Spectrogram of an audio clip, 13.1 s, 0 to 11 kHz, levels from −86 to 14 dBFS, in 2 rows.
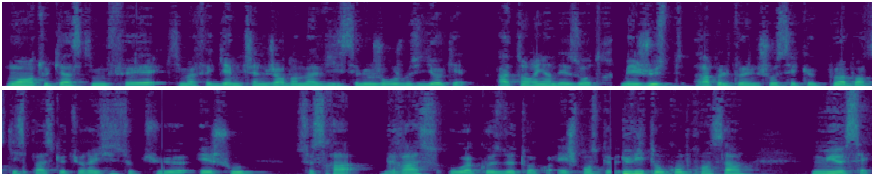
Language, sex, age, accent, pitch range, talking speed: French, male, 30-49, French, 110-135 Hz, 320 wpm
